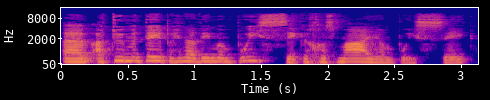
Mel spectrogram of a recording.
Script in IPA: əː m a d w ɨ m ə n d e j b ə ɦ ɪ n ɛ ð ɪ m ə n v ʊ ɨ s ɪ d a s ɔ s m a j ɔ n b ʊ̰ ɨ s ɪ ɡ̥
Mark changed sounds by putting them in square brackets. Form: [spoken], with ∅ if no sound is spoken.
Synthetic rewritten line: əː m a d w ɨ m ə n d e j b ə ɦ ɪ n [a] ð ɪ m ə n [b] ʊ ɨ s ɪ [ɡ] a [χ] ɔ s m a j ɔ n b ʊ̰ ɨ s ɪ ɡ̥

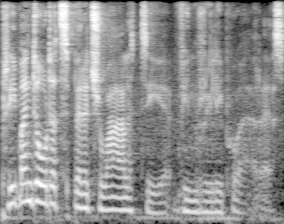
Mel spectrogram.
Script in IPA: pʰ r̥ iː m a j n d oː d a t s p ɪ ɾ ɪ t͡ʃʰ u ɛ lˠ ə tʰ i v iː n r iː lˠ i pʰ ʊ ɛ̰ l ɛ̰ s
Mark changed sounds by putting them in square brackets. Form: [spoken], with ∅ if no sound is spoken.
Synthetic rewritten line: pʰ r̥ iː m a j n d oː d a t s p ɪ ɾ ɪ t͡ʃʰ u [a] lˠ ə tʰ i v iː n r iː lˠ i pʰ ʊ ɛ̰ [ɾ] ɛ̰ s

